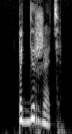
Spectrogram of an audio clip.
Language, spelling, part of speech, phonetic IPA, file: Russian, поддержать, verb, [pədʲːɪrˈʐatʲ], Ru-поддержать.ogg
- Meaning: 1. to support, to back up, to second 2. to maintain, to keep up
